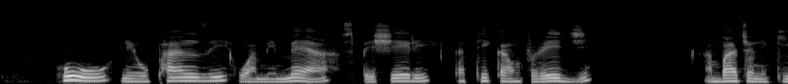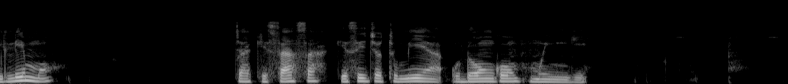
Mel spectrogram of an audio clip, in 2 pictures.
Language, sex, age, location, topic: Swahili, male, 36-49, Nairobi, agriculture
